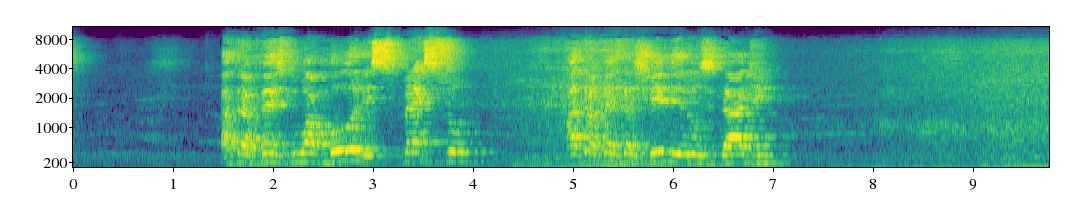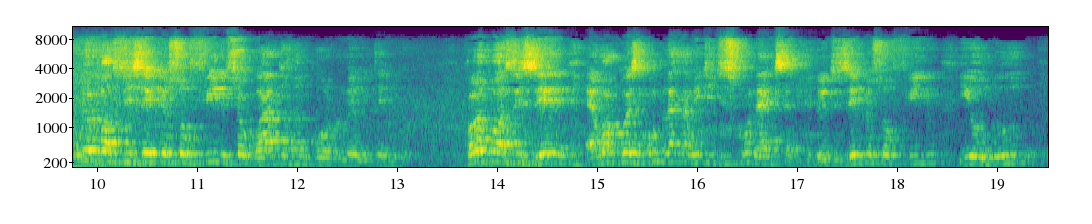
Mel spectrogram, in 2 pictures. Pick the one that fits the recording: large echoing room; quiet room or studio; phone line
large echoing room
